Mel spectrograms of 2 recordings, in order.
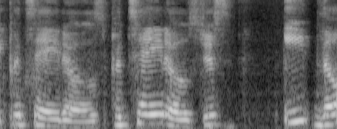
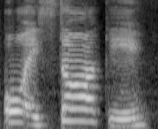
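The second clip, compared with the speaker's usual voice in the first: higher, drawn-out mock British call; British accent; 4 semitones higher, slower than usual. Shown as a demonstration. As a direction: call out like a Cockney. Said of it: "can you do it in a British accent?".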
